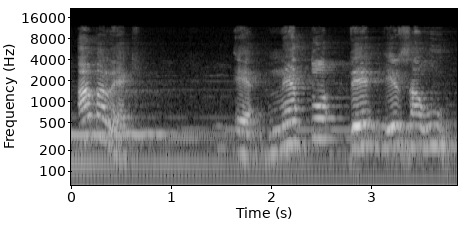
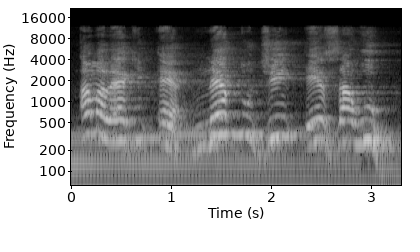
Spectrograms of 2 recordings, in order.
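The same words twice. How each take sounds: First: It is said slowly, with pauses. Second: It is said at normal speed.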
